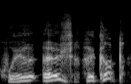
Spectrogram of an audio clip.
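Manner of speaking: high, loud frantic question; urgent demand. A narrator's reading. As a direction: demand to know where your son is. Father desperately seeks missing son.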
